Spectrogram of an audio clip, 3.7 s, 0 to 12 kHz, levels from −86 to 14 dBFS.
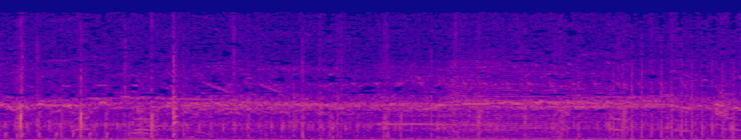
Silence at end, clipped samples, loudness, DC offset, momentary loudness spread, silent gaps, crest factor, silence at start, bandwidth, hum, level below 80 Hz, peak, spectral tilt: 0 s; under 0.1%; -34 LUFS; 0.8%; 2 LU; none; 26 dB; 0 s; 11.5 kHz; none; -58 dBFS; -10 dBFS; -1.5 dB/octave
